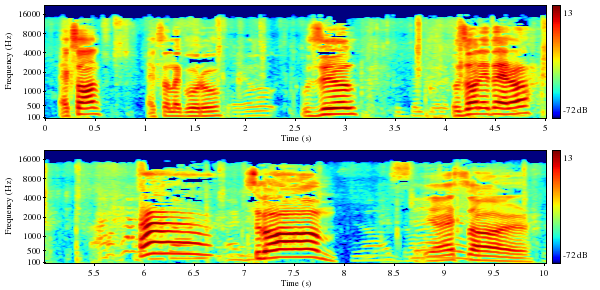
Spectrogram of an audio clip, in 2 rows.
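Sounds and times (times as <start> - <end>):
person shouting: 5.5 - 6.8.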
